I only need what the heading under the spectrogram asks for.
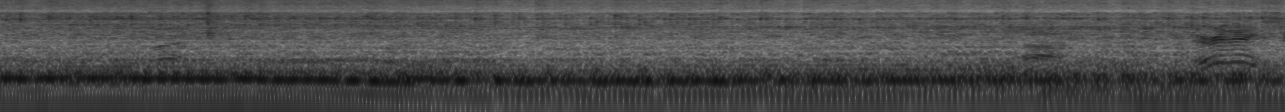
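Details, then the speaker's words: Home-built "Frankenstein" off-road sand car, fired up with its fuel pump kicking on: a loud, raw exhaust drone at a constant, even pace with no knocks or misfires. The engine runs really well but is very noisy. "actually runs really really well so far no all right but it is noisy that's right"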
